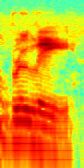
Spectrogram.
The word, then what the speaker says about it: Brûlée: Is that how you pronounce it? Brûlée? Look Like up. she said, like cream, like creme, Brûlée.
